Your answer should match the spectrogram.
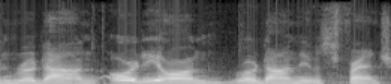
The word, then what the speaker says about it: Redon: Okay, and if you guys want to remember who that was Rodin? Yeah, well, I don't know how you say it, but yeah, it was. And it just. Well, don't ask me. Well, it's Redon, Odilon Redon.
